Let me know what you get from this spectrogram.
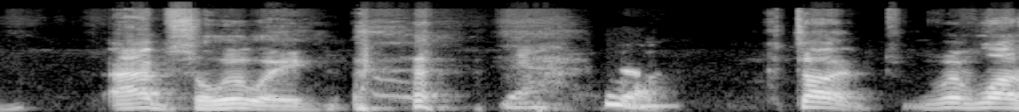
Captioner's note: laughs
